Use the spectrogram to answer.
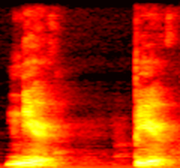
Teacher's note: in that environment of an iə, followed by an r, it comes out as a short ɪ, followed by an r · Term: NEAR vowel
